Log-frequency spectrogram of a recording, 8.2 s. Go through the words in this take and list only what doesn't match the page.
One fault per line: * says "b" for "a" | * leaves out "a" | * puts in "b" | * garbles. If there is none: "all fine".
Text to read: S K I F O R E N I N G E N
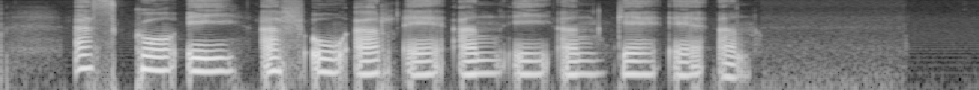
all fine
